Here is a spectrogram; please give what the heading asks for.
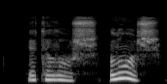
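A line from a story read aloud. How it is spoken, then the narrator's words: Exclaimed. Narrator (Russian): воскликнула она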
